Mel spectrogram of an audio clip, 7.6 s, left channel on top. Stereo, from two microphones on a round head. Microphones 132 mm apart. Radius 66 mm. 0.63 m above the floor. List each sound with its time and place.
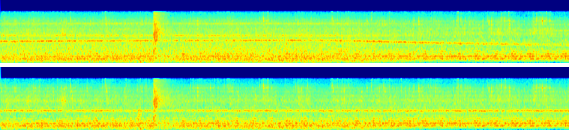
1.8 s a crack: 15° left (ahead or behind), 0.9 m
